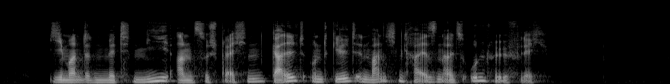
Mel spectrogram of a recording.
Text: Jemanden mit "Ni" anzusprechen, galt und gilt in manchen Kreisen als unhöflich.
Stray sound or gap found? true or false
false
